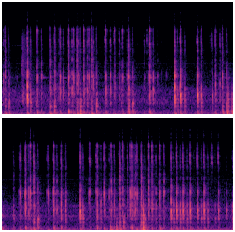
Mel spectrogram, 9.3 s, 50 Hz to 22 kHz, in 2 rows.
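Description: Both hands type continuously with their fingertips on a full-size black plastic Bloody B820R mechanical gaming keyboard with backlit keycaps and a hollow housing. The keys give a fast, uneven stream of short, clacky midrange clicks with occasional louder strikes. Each stroke dies out almost instantly, with no ring.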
